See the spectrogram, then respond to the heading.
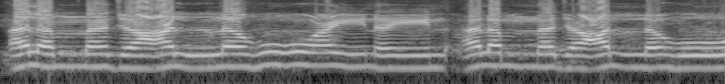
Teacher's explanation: মিম সাকিনের পরে নুন এসছে বা এবং মিম ছাড়া নুন এসছে মিম সাকিনকে বিনা গুন্নায় তাড়াতাড়ি জাহির করে পড়তে হবে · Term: ইজহারে সাফাবি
